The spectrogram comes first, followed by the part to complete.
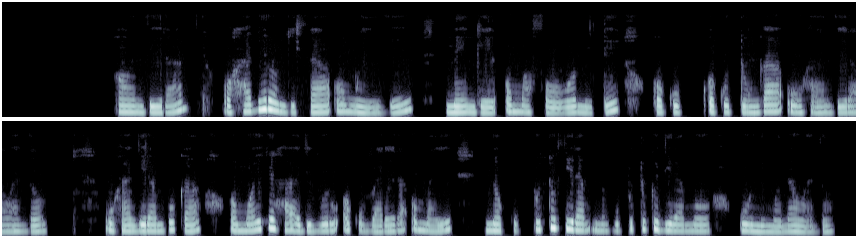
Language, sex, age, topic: Oshiwambo, female, 25-35, agriculture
